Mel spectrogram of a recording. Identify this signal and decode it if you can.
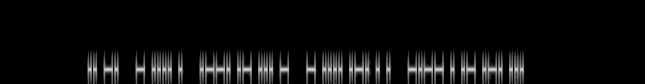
Morse code, heard as a keyed tone, about 44 wpm, 700 Hz. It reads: IN THE PAST THREE YEARS
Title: Sets of 5 Words Encore2 45wpm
